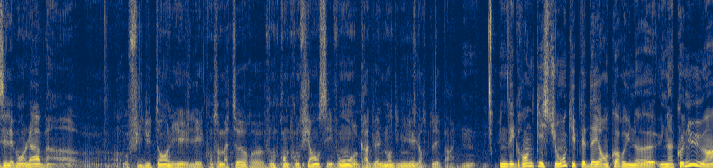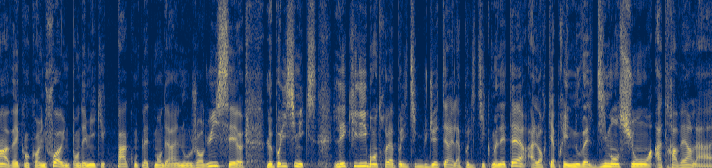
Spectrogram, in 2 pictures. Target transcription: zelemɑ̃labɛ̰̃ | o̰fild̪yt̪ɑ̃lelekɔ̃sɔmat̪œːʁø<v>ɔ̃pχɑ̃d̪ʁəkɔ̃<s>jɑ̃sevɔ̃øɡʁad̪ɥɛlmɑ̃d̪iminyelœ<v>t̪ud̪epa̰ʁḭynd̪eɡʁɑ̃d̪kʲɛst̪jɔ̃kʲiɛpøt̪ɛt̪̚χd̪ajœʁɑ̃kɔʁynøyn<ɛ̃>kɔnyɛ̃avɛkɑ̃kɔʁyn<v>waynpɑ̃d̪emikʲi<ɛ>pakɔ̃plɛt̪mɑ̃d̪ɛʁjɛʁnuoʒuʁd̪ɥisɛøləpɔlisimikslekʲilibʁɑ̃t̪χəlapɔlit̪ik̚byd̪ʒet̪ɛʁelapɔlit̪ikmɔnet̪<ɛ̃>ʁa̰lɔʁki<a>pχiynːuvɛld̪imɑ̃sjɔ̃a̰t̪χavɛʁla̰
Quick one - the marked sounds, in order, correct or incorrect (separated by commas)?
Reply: correct, incorrect, incorrect, correct, incorrect, correct, incorrect, correct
